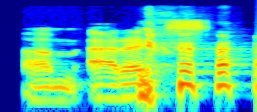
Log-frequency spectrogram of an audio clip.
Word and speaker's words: arak: And he's actually, his first topic was Iraqs. So, or how he's, I'm trying to think of how he says it, because he says it obviously correctly. Addicts is how it's actually pronounced.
